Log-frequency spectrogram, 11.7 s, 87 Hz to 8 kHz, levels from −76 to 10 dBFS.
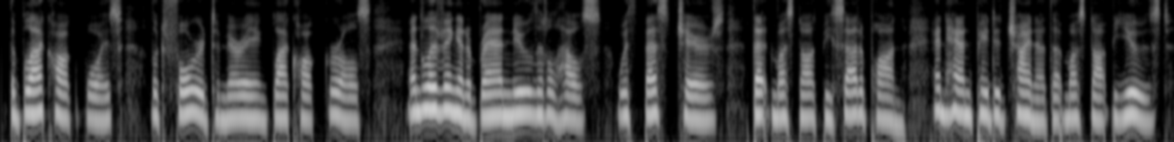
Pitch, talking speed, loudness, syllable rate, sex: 200 Hz, 190 wpm, -19 LUFS, 4.5 syllables/s, female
